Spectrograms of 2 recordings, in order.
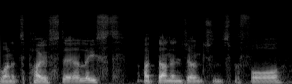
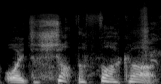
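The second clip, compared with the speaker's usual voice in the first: slow, higher-pitched mock shout; imitated fed-up retort; 6 semitones higher than usual. Fed-up climber to the screaming guard, imitated slow retort. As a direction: retell a climber snapping, amused. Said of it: "he's had enough of the screaming".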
